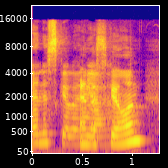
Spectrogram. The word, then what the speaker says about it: Enniskillen: Inniskillen? Enniskillen. – Enniskillen.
